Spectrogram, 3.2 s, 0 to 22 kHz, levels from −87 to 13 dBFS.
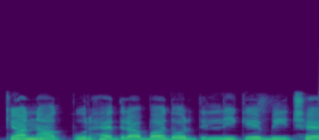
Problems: none marked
